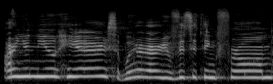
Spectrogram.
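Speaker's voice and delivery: imitated keen greeter; welcoming church lady. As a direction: quiz a newcomer in a high, friendly voice. Voicing church lady greeting newcomers.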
